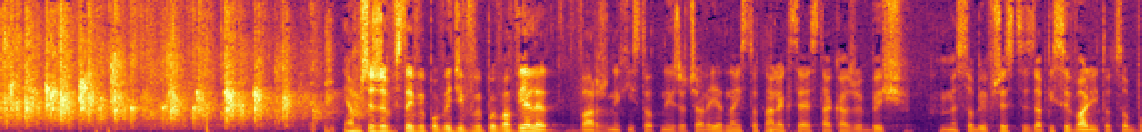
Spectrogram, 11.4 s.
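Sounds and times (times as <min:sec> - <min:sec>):
audience applause: 0:00.0 - 0:03.6
speech: 0:03.4 - 0:11.4.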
